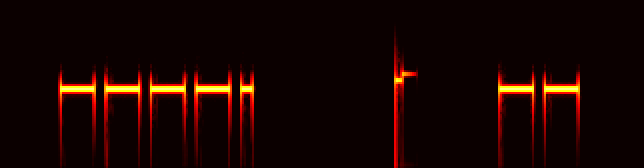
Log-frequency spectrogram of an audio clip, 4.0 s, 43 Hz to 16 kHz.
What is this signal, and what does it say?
Morse code, heard as a keyed tone, about 17 wpm, 700 Hz. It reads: 9 M
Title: Single Letter-Number Alt - Rapid-Fire 17wpm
